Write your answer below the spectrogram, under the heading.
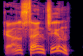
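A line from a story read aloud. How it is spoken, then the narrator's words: Barked. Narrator (Russian): рявкнул Рытвин-старший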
